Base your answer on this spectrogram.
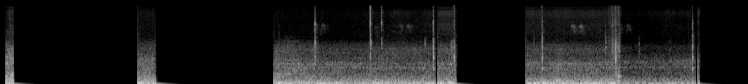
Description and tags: The sound of a birds singing. Recorded with a Zoom H1 recorder.
bird, birds, birdsong, Deltasona, field-recording, forest, nature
